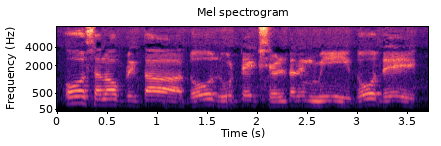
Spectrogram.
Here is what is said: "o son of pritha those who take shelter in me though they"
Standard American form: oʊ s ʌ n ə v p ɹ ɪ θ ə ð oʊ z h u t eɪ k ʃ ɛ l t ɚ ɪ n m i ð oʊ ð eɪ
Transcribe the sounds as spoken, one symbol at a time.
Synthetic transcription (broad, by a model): oʊ s ʌ n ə p ɹ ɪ t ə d oʊ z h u t eɪ k ʃ ɛ l t ɚ ɪ n m i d oʊ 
